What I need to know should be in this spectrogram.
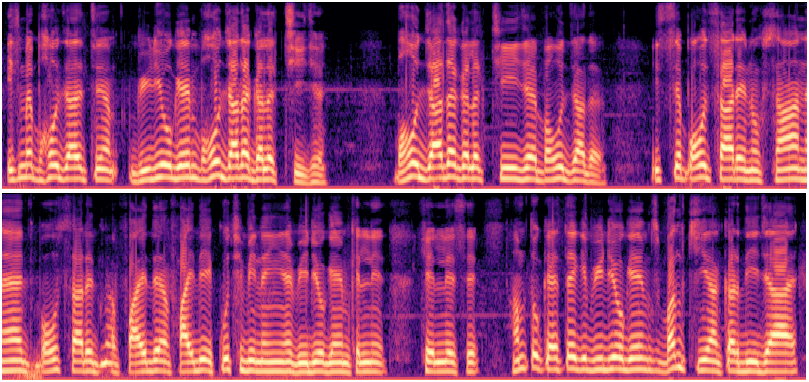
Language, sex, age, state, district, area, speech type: Urdu, male, 18-30, Bihar, Darbhanga, rural, spontaneous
